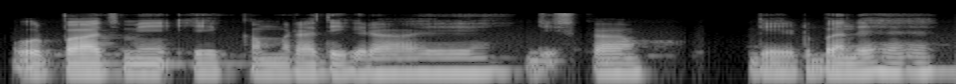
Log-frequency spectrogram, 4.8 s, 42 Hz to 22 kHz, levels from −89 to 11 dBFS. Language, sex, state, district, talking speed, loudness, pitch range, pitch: Hindi, male, Uttar Pradesh, Saharanpur, 150 wpm, -24 LUFS, 95-105 Hz, 100 Hz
